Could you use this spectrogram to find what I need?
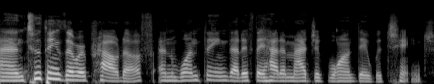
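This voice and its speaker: A woman's medium-pitched voice with a slight Persian accent and ordinary pitch variation, dry and close with no echo, against a quiet background. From Iran. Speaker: school administrator. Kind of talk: presentation at a public meeting. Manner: hesitant, many fillers.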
